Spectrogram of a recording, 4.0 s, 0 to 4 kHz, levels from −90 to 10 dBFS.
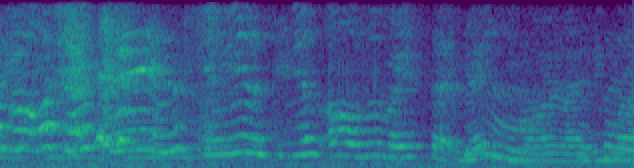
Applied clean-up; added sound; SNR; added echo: none; Piano; 19 dB; none.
